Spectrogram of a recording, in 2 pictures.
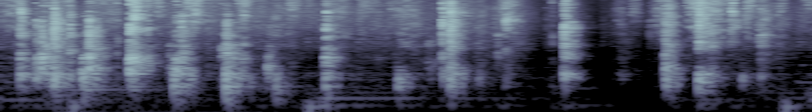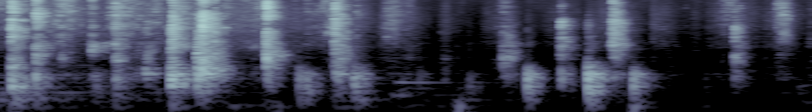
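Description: Margarine and sugar being worked together by hand in a plastic mixing bowl, creaming them until smooth: irregular short scraping and tapping sounds, several a second, with a brief pause near the end.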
